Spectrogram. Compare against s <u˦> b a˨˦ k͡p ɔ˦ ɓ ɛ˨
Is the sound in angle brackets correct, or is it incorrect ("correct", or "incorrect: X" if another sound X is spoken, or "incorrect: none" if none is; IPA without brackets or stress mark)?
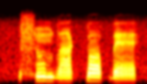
incorrect: ũ˦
